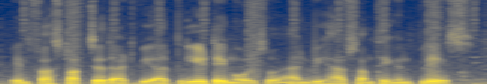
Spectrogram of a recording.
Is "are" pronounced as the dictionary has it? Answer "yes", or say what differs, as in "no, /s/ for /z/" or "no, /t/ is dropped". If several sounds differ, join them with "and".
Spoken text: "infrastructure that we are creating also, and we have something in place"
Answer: yes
